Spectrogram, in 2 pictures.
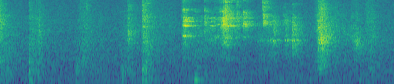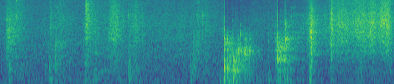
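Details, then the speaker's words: Quad stored outside over a wet winter: irregular gritty crunches and metallic clatter in uneven bursts from a rusted, dry drive chain that needs replacing. "I don't know if that shows up on the camera thing, but it sounds bad. Crunchy crunchies."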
